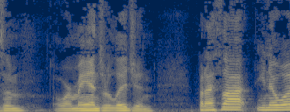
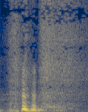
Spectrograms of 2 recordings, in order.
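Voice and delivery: laughing; 5 semitones higher, 6 dB louder than usual. Real, not acted. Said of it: "He's a Beatle now".

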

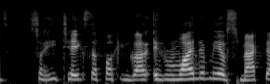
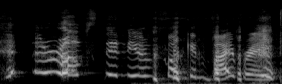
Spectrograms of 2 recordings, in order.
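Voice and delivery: much higher, slowed, breaking up with laughter; laughing; 10 semitones higher, slower than usual. Real, not acted. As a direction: squeal the line through helpless laughter. Laughing at the weak elbow.

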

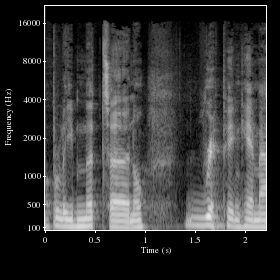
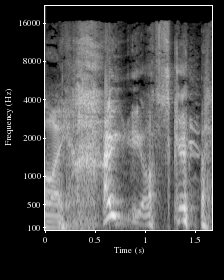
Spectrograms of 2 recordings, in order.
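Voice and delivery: high, slow mocking echo of the Oscars line; 8 semitones higher, much slower than usual. Echoing his co-host in a high, slow mock voice. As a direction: parrot it back high and slow, teasing.

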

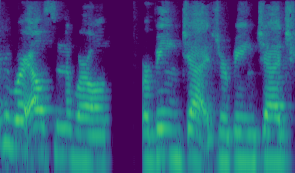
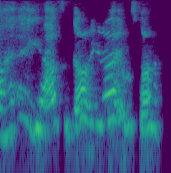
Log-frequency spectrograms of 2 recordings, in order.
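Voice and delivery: lightly voiced, higher breezy hello; casual boyfriend greeting; 12 semitones higher, 4 dB quieter, faster than usual. Imitating her boyfriend calling her with a higher, breezy hello. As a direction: toss off a higher, airy hey like nothing's wrong. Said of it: "So he'll call and he's like".

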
